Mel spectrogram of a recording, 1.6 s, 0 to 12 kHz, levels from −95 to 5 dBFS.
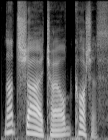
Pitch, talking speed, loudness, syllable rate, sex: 145 Hz, 150 wpm, -15 LUFS, 3.3 syllables/s, male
